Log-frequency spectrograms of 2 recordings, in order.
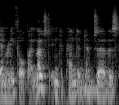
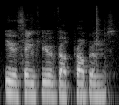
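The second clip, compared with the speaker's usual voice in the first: gloomy Marvin voice; 6 dB louder, much slower than usual. Acted. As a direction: sound like talking to a coffin. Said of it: "let's do the voice".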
